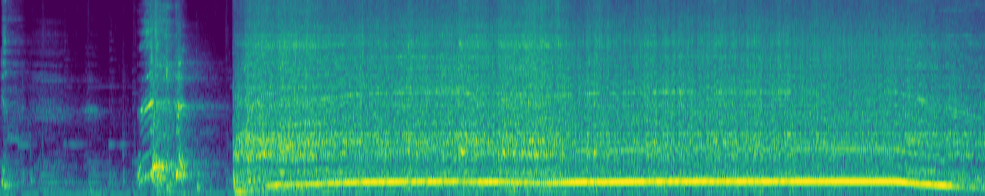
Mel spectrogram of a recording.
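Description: A Philips countertop blender switches on about two seconds in. Its motor climbs to a steady high pitch as it chops red chillies, then winds down with a falling pitch near the end as it is switched off, leaving the paste coarse.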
